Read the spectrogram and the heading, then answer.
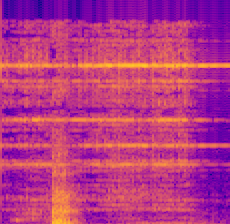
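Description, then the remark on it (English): A telephone rings steadily with a bright, high electronic trill that carries through the whole moment, briefly joined by a short muffled thump near the start. No one speaks. “It'll stop ringing in a minute.”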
